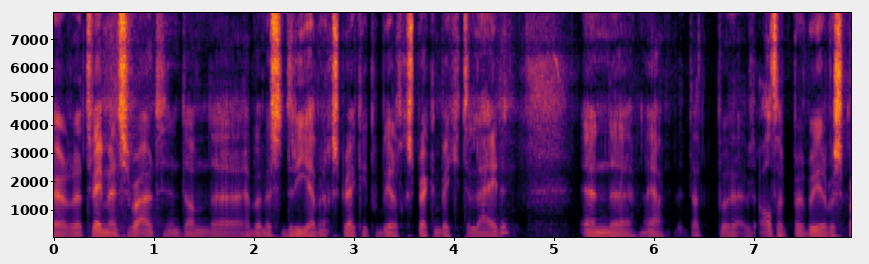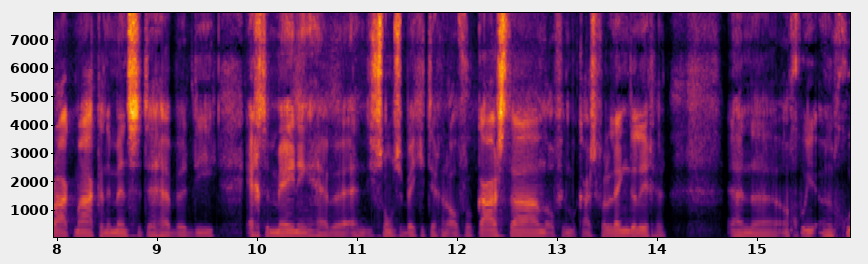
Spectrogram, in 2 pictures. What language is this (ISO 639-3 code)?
nld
